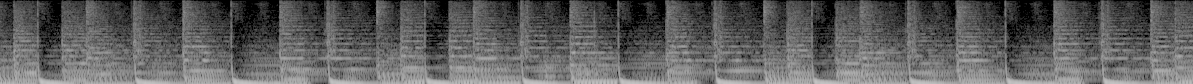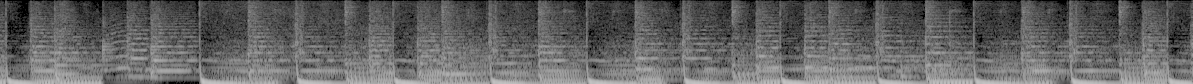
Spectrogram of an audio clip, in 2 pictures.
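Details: Loud electronic dance music with a steady beat fills the recording, with no animal sound.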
